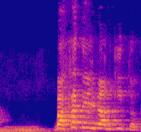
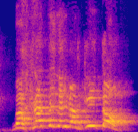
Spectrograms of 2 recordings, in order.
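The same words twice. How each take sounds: First: Said in the usual way. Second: Higher, louder order; angry shout. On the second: Acted. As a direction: bark ¡Bájate del banquito! at full force. Repeats order, now shouting.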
